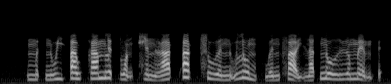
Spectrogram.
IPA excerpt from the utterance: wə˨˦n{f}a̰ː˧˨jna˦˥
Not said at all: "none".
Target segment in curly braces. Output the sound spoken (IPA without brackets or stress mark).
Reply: f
